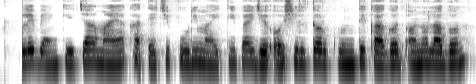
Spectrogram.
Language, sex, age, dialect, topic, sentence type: Marathi, female, 25-30, Varhadi, banking, question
